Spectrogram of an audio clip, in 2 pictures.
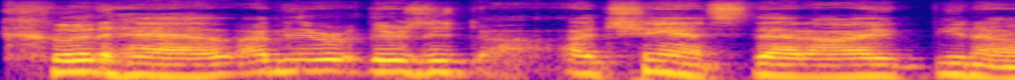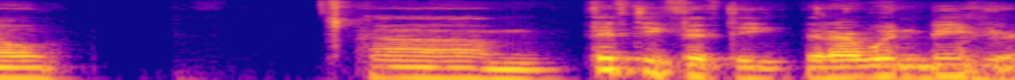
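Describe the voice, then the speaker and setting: A man's fairly high voice, lively intonation, fairly slow pace. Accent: Texan. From Texas, Dallas. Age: 50s. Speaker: podcaster. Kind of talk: personal testimony. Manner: halting, many fillers.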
